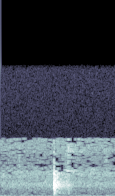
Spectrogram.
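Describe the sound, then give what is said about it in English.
A single sharp slap across the face delivered by a woman, one brief fleshy smack that cuts off quickly against a quiet low background with no talking. “She slapped me.”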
